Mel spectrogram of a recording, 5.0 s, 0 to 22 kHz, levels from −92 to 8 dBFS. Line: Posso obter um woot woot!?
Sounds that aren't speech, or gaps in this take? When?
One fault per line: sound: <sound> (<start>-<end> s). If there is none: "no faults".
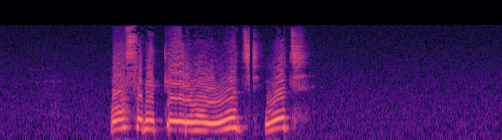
sound: dropout (2.5-2.5 s)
